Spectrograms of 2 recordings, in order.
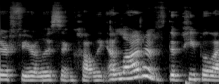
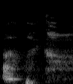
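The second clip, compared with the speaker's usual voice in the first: put-on very quiet, upset, appalled murmur in British accent. Imitating a hotel reviewer looking at a mattress: british accent. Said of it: "he's British".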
